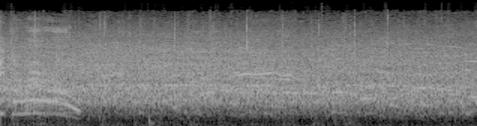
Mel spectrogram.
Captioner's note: audience cheers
